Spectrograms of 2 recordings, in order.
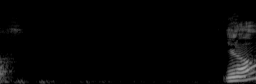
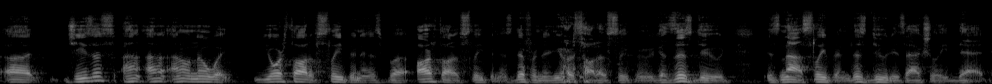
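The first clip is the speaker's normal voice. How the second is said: lightly voiced confused disciples, lower and softer; hesitant, doubting disciple; disciples' voice; 11 semitones lower, 7 dB quieter than usual. Disciples correcting Jesus in a soft, puzzled voice. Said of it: "And they're like".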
